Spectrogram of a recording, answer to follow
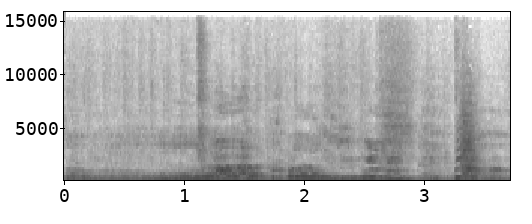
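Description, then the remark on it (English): A performer imitates an invisible dog growling during a stage performance about a postman, a run of rough, wavering vocal snarls with rising and falling pitch that break into short yip-like bursts, fairly loud and continuous, with no words. “An invisible, growling mutt that once hounded him comes to love the postman.”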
